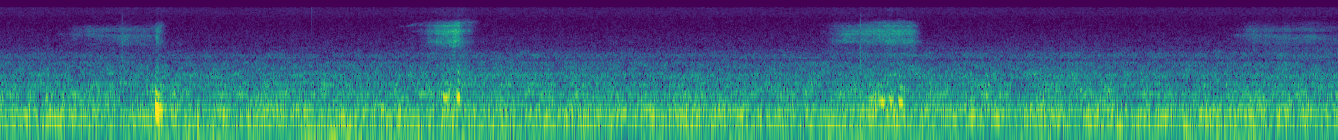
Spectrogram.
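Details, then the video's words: Loud snoring from Smokey, a sleeping house cat. Hissing breaths repeat regularly about every four seconds, four in all, over a quiet low drone. "Snoring Cat"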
